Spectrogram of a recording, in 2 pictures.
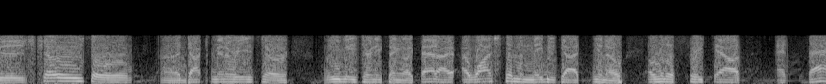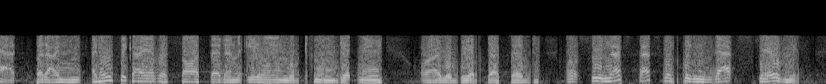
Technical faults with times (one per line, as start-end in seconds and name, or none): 0.00-16.53 mu-law and A-law mixed up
